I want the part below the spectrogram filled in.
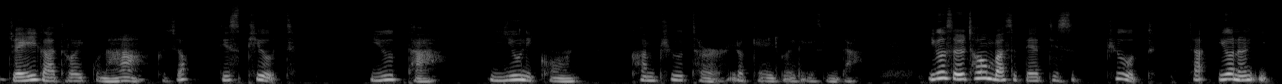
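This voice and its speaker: A woman with a Korean accent gives a classroom-style English pronunciation lesson, explaining each step and repeating every word. Her voice sits at a medium pitch with a dark tone.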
